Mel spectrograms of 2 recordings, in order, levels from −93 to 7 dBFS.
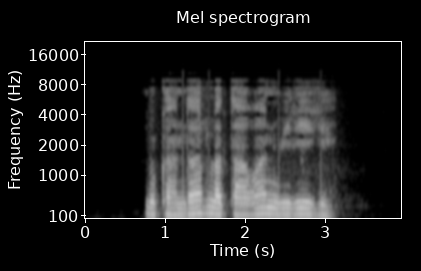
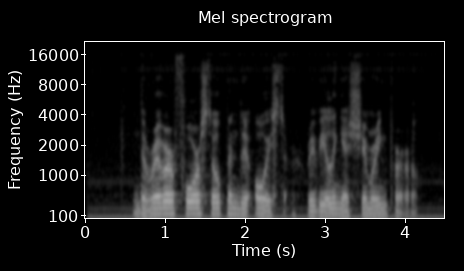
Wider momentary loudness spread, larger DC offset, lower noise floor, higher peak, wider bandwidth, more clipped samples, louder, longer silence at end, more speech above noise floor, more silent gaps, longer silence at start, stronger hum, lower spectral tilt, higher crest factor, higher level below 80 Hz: second, 10 LU vs 15 LU; neither; first, -88 dBFS vs -62 dBFS; first, -4 dBFS vs -20 dBFS; second, 9.4 kHz vs 16.5 kHz; neither; first, -21 LUFS vs -37 LUFS; first, 0.85 s vs 0.35 s; first, 68 dB vs 25 dB; neither; first, 0.75 s vs 0.6 s; neither; about the same, -6 dB/octave vs -6.5 dB/octave; about the same, 20 dB vs 18 dB; first, -50 dBFS vs -60 dBFS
